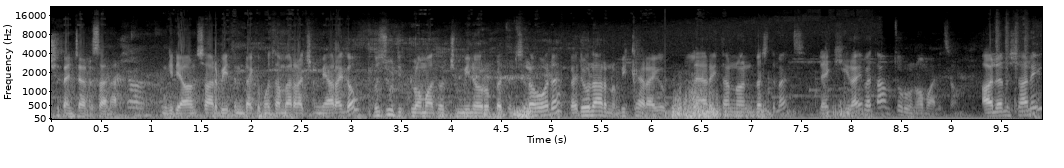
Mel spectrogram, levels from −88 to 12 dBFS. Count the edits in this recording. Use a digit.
3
